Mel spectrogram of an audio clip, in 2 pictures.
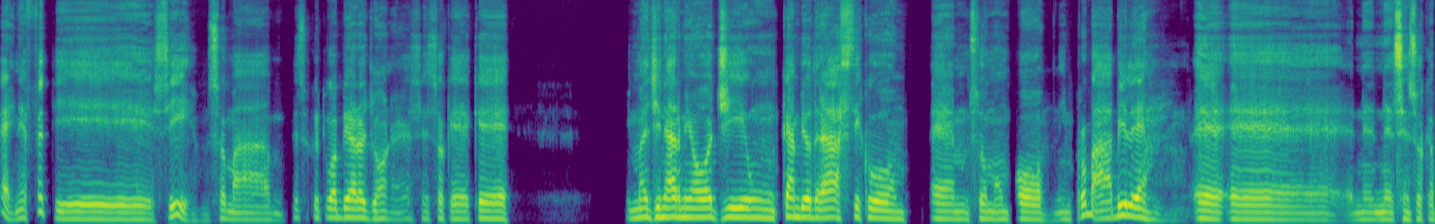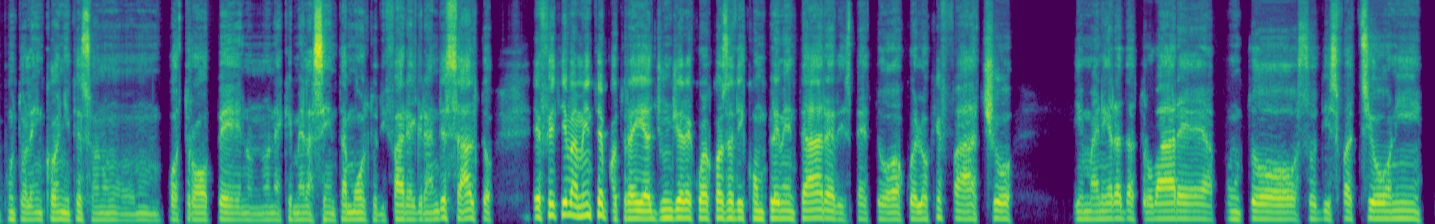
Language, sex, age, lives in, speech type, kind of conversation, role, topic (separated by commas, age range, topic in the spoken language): Italian, male, 50-54, Italy, conversation, advice, user, Come posso capire quale lavoro dia davvero significato alla mia vita?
